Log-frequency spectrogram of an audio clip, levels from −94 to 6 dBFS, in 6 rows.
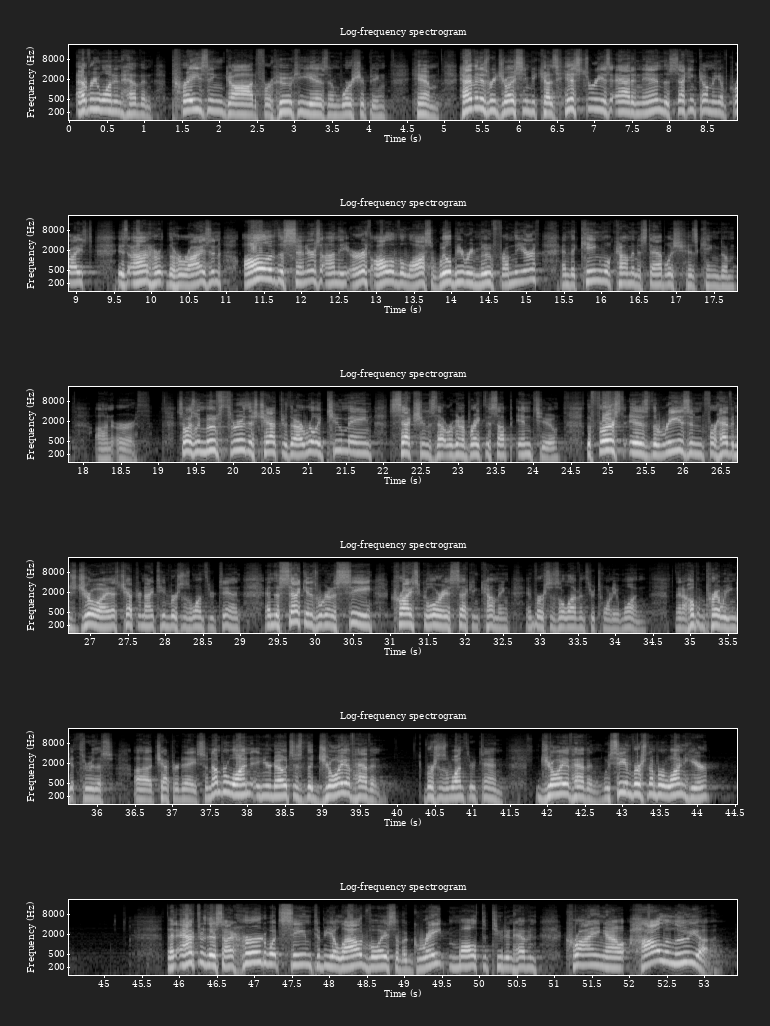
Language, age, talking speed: English, 50-69, 190 wpm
